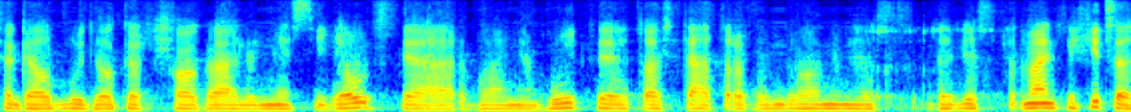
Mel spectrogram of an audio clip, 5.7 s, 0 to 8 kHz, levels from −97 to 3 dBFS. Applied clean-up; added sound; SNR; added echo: neural separator model SepFormer DNS4.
